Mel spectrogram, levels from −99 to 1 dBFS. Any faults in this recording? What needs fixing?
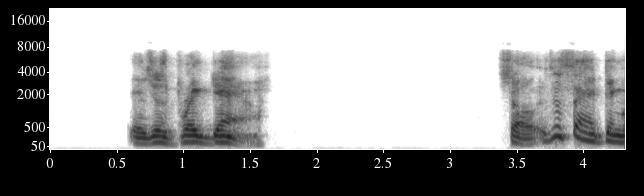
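Nothing in this speech recording needs fixing. No technical problems can be heard at any point, so no changes are called for.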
